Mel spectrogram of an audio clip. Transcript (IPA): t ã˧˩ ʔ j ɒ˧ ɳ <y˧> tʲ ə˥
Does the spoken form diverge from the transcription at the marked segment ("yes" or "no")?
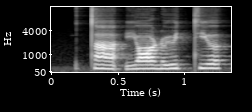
no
